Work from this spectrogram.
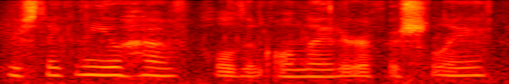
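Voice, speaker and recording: A woman livestreaming ASMR, chatting softly and soothingly to her viewers with affection, drifting between whispers and gentle speech. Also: a little high, little pitch movement, fast, creaky, noisy background. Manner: affectionate toward listeners. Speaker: live streamer hosting ASMR. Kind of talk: ASMR, soft intimate chat with live viewers.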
